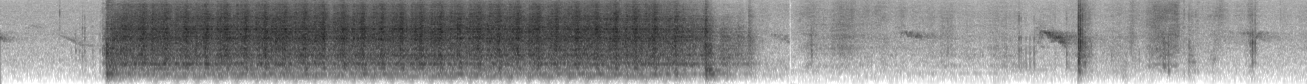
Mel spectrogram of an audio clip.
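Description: Three seconds of fast, even starter whirring with no catch or firing, then it stops; cranks but won't start.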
